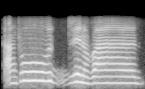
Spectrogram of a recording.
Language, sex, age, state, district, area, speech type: Bodo, female, 45-60, Assam, Kokrajhar, rural, conversation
